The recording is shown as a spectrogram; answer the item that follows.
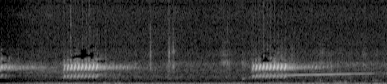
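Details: Frog calling at night: two short, harsh, pulsed croaks about two seconds apart, each lasting under half a second, over a steady low rumble, with a thin rising siren-like tone in the background.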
